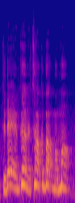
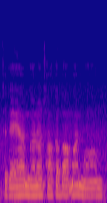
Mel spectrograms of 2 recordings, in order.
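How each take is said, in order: First: The voice is loud, bouncy and overexcited. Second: The voice is flat, slow and gloomy. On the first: The speaker is far too eager about the topic. "You do not have to sound like a cheerleader" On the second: The speaker seems uninterested in the topic. "You can't sound like Eeyore from Winnie the Pooh either"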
